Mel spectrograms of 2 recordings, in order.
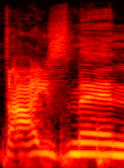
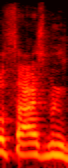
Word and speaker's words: Theismann: His name is Joe Theismann. But Notre Dame decided, let's make a campaign for the Heisman. Let's change the pronunciation of your name to Joe Theismann. Theismann for the Heisman. He was a finalist. He did not win, but the name stuck.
